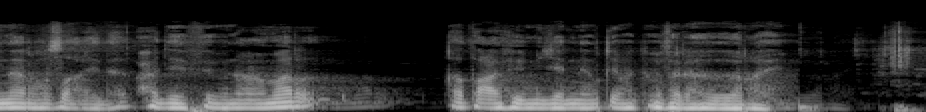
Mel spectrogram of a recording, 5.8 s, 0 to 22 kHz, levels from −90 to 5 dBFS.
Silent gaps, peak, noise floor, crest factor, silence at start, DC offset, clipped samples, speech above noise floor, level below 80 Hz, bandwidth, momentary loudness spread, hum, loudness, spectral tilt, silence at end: none; -12 dBFS; -59 dBFS; 14 dB; 0 s; under 0.1%; under 0.1%; 34 dB; -50 dBFS; 10 kHz; 13 LU; none; -27 LUFS; -7.5 dB/octave; 0.1 s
